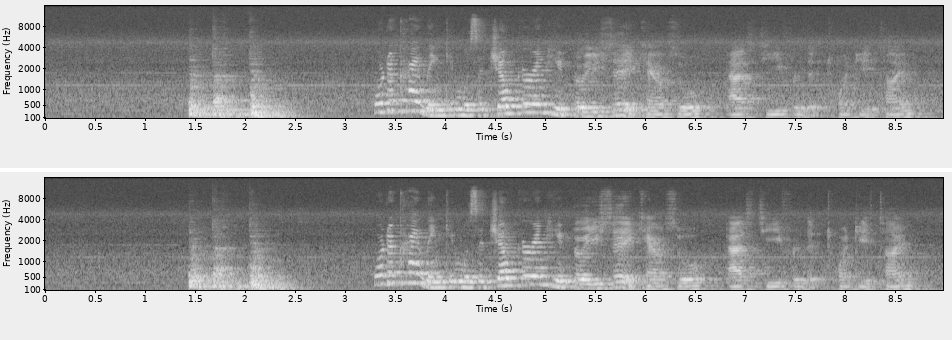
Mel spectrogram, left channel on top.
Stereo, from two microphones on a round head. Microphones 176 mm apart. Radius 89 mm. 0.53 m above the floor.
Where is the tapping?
Centre (ahead or behind), 4 m.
